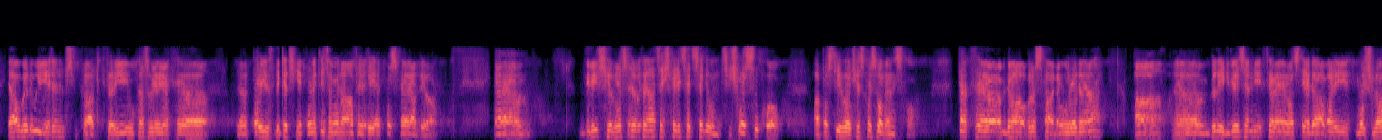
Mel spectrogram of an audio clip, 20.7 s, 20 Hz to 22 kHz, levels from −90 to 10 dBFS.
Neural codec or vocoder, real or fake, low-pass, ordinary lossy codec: codec, 16 kHz, 1 kbps, FreqCodec, smaller model; fake; 5.4 kHz; none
